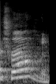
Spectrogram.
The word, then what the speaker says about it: Troutman: Yeah, Troutman.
